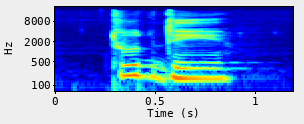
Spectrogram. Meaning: there, that way
- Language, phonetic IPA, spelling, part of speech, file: Ukrainian, [tʊˈdɪ], туди, adverb, Uk-туди.ogg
